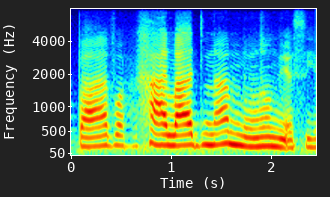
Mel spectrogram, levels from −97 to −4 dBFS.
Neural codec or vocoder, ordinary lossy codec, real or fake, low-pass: codec, 16 kHz, 0.5 kbps, FunCodec, trained on Chinese and English, 25 frames a second; none; fake; none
